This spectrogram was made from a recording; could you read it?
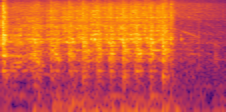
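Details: Barra-swapped EF Falcon on first drive, hot day, after stalling in the middle of the road: fast, even cranking for about a second and a half, then dies without catching. Owner suspects the tune. Finding: crank, no start after stall.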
